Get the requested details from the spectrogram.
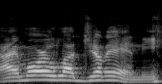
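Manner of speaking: put-on very heavy Eastern European accent. Imitating how an audiobook narrator voices a character, do a very Eastern European Orla Jareni voice. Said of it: "goes very like Eastern European".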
